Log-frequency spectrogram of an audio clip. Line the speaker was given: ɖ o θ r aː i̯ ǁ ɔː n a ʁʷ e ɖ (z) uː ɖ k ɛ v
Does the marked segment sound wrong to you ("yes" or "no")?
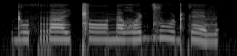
yes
